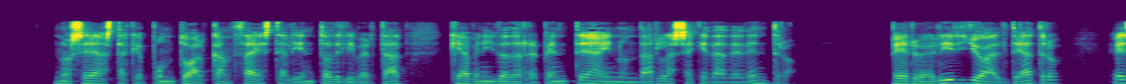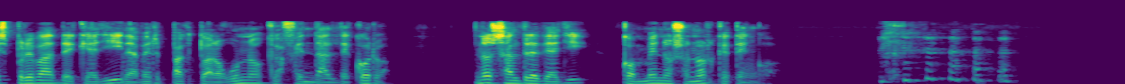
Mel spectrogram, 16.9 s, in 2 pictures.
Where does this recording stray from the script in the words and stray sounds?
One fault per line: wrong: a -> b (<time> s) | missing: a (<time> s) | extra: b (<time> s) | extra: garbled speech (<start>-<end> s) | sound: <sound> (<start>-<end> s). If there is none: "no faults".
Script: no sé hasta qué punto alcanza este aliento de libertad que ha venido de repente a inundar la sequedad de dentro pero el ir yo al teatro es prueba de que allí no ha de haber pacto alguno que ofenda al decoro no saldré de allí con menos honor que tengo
missing: no (9.4 s)
sound: laugh (15.0-16.1 s)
